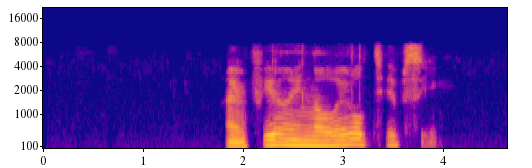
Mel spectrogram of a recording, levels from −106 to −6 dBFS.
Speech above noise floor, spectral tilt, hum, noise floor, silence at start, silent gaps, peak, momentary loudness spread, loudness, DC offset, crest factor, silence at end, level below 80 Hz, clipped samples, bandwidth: 62 dB; -7 dB/octave; none; -85 dBFS; 1.85 s; none; -8 dBFS; 10 LU; -24 LUFS; under 0.1%; 18 dB; 0.85 s; -62 dBFS; under 0.1%; 7.6 kHz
